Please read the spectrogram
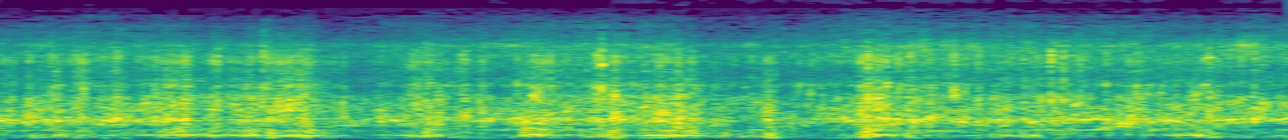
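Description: Plarail toy train running along plastic track, its small battery motor and gears whirring steadily with irregular clicks and rattles as the wheels pass over track joints, heard from on board the train.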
